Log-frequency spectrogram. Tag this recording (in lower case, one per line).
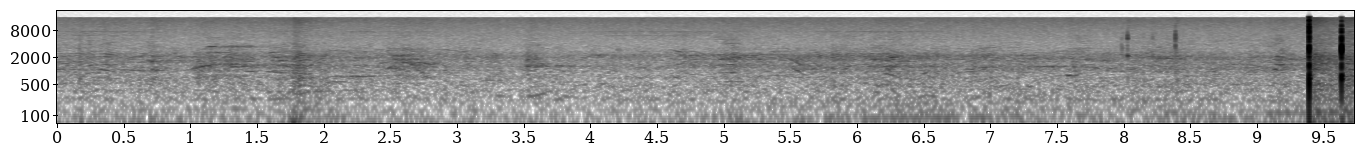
speech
